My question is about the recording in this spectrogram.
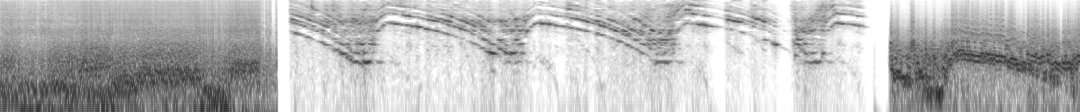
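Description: Heavily distorted, effects-processed logo-intro audio: a loud, dense noisy stretch that cuts off suddenly, then about five whistle-like sweeps falling steeply in pitch, a little over a second apart, before the loud distorted noise comes back near the end.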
